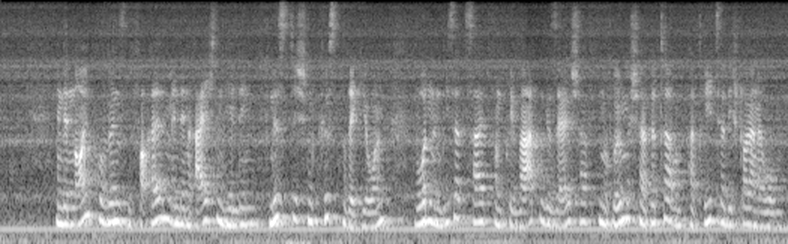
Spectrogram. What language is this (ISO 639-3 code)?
deu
